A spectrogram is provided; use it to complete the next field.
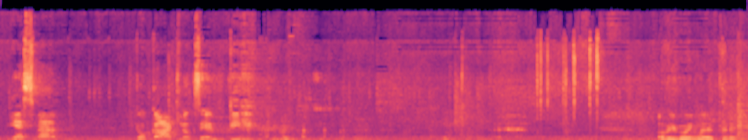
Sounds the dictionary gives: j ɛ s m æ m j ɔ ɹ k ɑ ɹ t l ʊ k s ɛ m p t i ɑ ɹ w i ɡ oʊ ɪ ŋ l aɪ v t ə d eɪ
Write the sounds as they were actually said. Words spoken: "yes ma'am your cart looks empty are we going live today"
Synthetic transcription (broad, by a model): j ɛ s m æ m j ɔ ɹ k ɑ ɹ t l ʊ k s ɛ m p t i ɑ ɹ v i ɡ oʊ ɪ ŋ l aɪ f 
